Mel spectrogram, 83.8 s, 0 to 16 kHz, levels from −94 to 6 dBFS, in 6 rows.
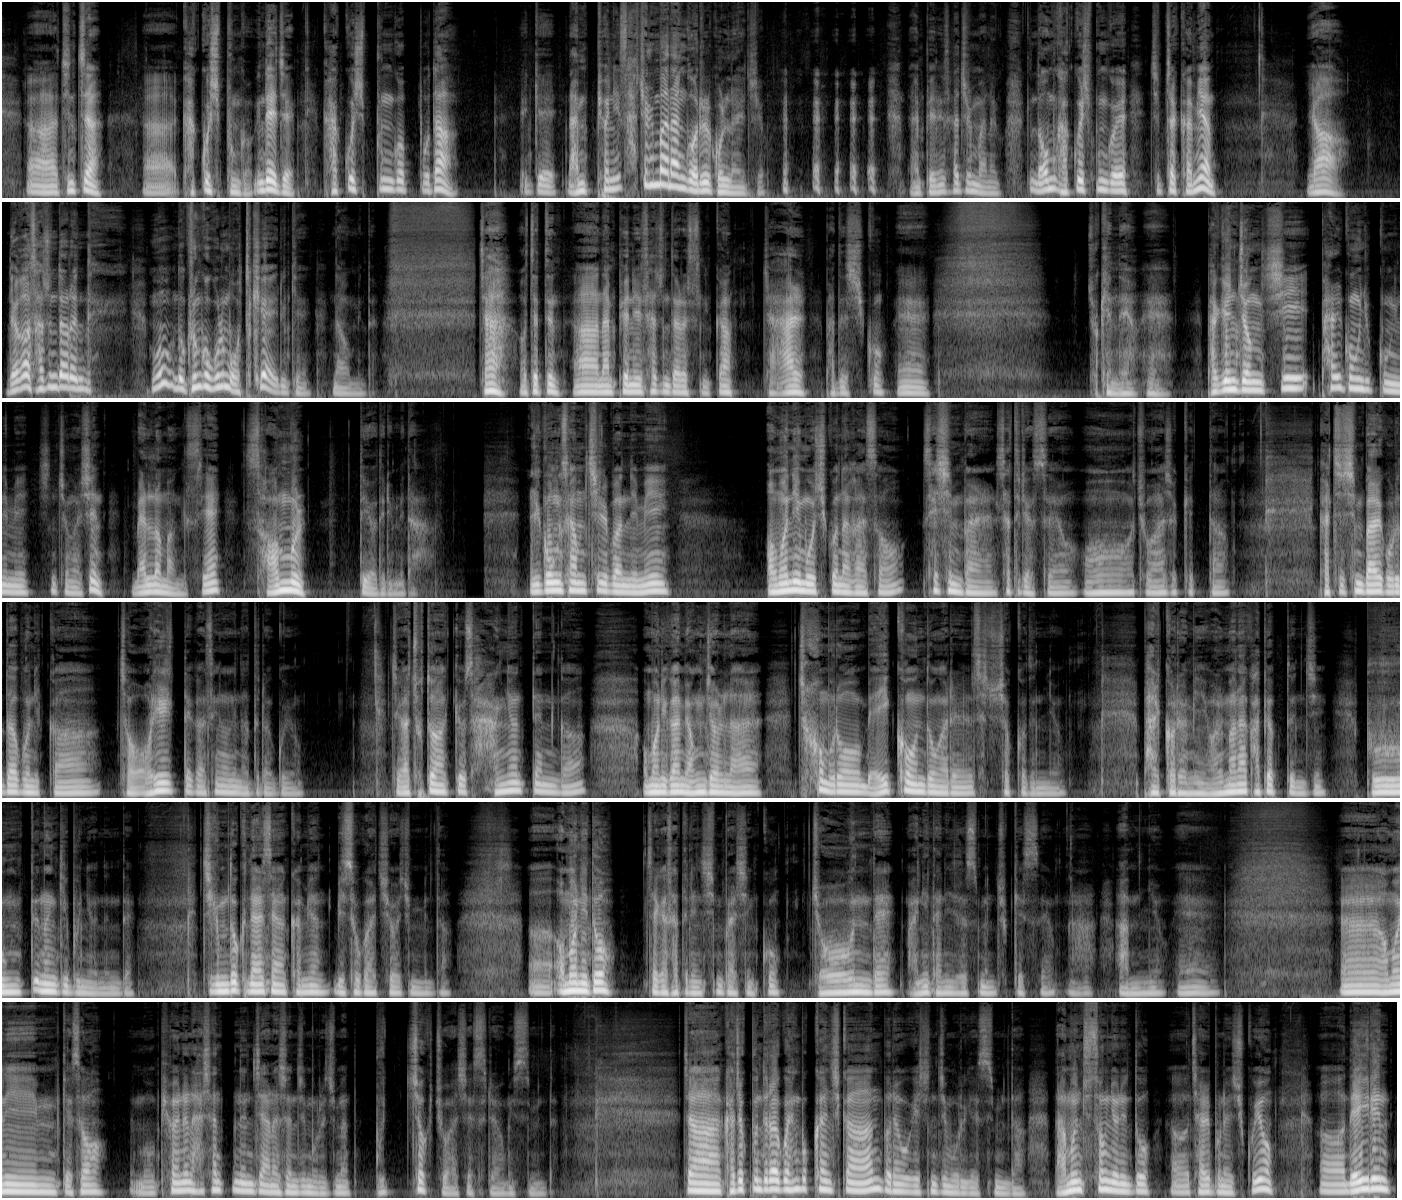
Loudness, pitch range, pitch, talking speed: -15 LUFS, 105-140 Hz, 120 Hz, 265 characters per minute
